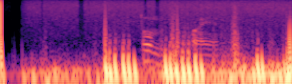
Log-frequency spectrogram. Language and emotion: Russian, neutral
